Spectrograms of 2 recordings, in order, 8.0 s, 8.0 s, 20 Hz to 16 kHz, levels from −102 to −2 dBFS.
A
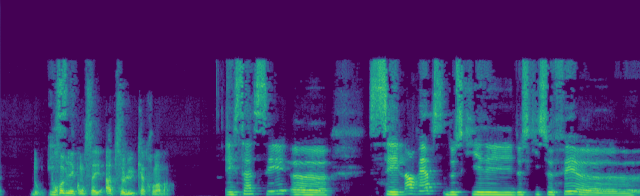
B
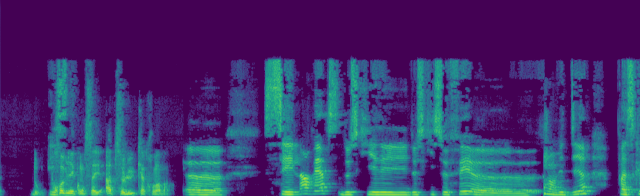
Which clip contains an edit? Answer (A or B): B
